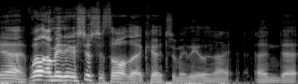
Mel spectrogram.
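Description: In an East Midlands accent, a man speaks at a medium pitch with very wide pitch swings. The recording is very clean, with a silent background. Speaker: podcast host. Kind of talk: casual banter about history. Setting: eating while recording.

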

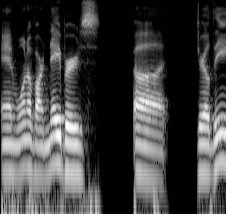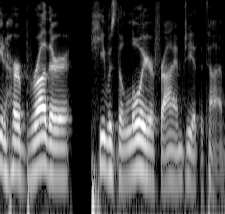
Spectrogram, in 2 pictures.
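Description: A man with an American accent uses an ordinary speaking voice at a medium pitch and a moderate pace, his intonation fairly even. His loudness swings widely, on a very clean recording with a silent background. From South Carolina, Greenville. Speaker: video producer. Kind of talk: casual interview chat.

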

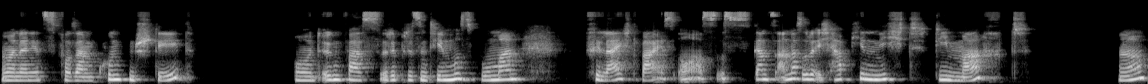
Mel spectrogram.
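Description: Somewhat breathy and fairly high-pitched, a woman talks very slowly with long, frequent pauses. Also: ordinary pitch variation. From Croatian roots. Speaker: podcast host. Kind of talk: casual interview.

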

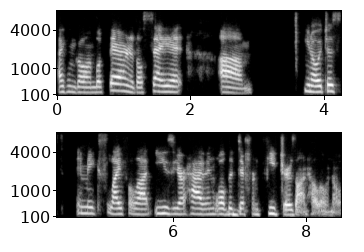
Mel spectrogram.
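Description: A woman talks in a New York accent at medium pitch and a moderate pace. Her intonation stays fairly even. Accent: New York American. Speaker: physical therapist, rehab director. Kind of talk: interview.

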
